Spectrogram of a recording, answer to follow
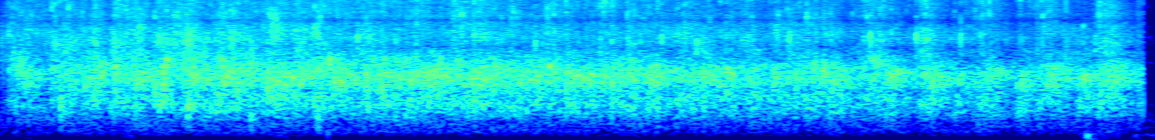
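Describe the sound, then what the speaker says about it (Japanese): Sustained applause from a seminar audience after a presentation on architectural visualization, a steady even wash of clapping held for several seconds at a fairly low level, with no voices on top. "もう一度大きな拍手をお送りいただければと思います"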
